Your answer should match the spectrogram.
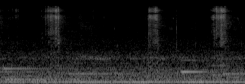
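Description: Kitchen scissors snipping through fresh herb stems: three crisp snips, one near the start, one about half a second in and one about one and a half seconds in.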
